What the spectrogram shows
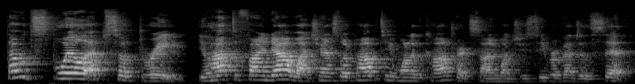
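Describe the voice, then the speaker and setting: Bright high-voiced man reviewing a movie. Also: expressive, brisk. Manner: chatty, rambling, with sidetracked asides. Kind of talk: casual movie review vlog. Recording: roomy echo, mic at a distance.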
